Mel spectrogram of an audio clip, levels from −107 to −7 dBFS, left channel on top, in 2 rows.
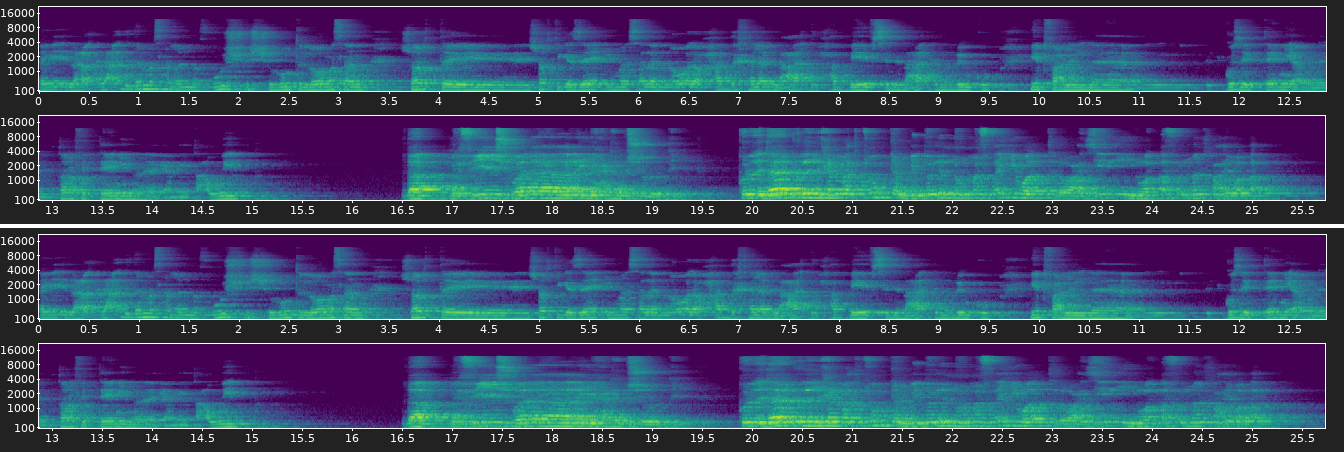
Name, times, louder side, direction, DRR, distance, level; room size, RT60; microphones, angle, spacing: voice 1, 0.0-11.5 11.9-14.9, equal, 5° right, 2 dB, 0.3 m, -38 dB
voice 2, 16.5-19.3 19.9-25.0, left 1 dB, 45° left, -2 dB, 1.7 m, -29 dB
11.5 x 4.0 x 2.8 m, 1.4 s
head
